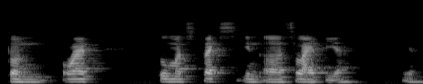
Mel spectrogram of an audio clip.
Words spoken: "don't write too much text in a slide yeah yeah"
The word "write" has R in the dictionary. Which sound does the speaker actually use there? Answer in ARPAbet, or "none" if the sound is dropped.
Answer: L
